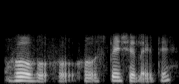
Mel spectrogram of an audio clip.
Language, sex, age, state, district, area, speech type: Marathi, male, 30-45, Maharashtra, Osmanabad, rural, conversation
